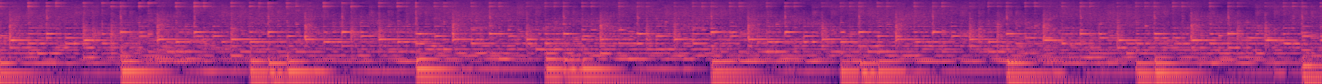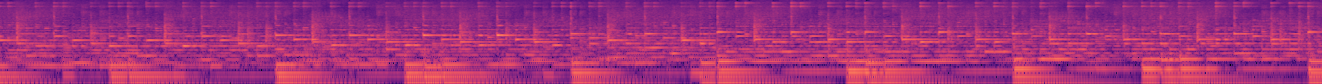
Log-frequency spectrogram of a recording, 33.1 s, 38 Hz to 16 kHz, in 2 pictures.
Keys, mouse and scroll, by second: 1.3 click, 1.6-2.1 scroll down 1, 2.6 scroll down 1, 2.6-4.6 middle drag, 4.6-5.3 scroll up 1, 5.6 click, 7.4-9.1 middle drag, 8.9-9.8 typing, 11.8 click, 12.8 2, 14.5 3, 15.0-15.4 scroll down 1, 15.4 middle click, 16.1 scroll down 1, 16.6 middle click, 17.3 scroll down 1, 18.3-20.5 middle drag, 20.9 3, 21.7-23.8 middle drag, 23.8-25.8 middle drag, 25.8 click, 26.2-26.6 scroll down 1, 29.9 shift+click, 30.5 middle click, 31.7 middle click, 32.3 shift+click, 32.8 shift+middle click.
